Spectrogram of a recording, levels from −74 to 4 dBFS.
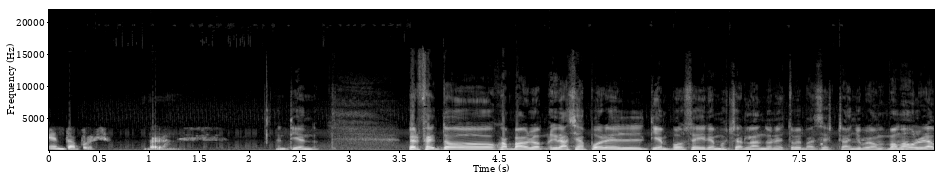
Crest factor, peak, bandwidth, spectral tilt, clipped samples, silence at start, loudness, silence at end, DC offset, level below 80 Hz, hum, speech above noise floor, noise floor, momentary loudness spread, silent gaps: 16 dB; 0 dBFS; 16 kHz; -6 dB/octave; under 0.1%; 0 s; -16 LUFS; 0 s; under 0.1%; -46 dBFS; none; 28 dB; -44 dBFS; 20 LU; none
